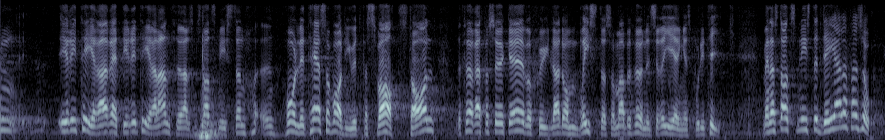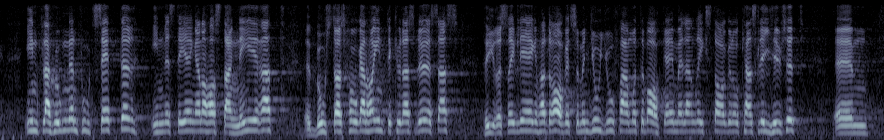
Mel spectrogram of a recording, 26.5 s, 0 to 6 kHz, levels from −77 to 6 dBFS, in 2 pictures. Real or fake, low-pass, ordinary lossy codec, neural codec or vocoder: real; 5.4 kHz; Opus, 64 kbps; none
